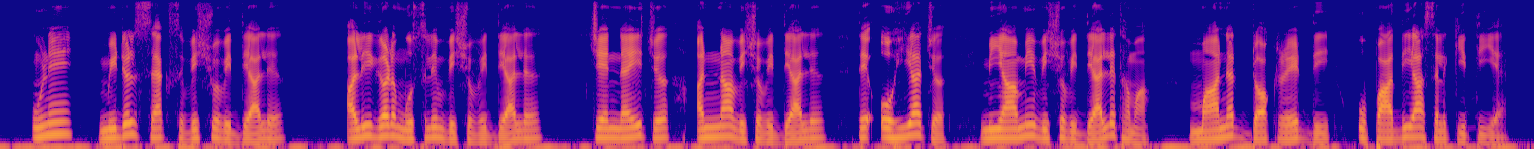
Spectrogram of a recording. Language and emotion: Dogri, neutral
